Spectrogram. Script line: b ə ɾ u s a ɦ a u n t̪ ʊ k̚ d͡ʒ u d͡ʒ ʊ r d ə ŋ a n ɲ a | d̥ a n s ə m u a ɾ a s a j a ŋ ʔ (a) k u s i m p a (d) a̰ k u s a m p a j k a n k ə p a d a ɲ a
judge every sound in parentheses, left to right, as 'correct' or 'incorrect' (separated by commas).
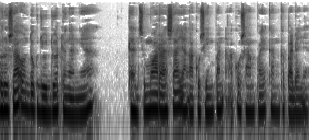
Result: correct, incorrect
